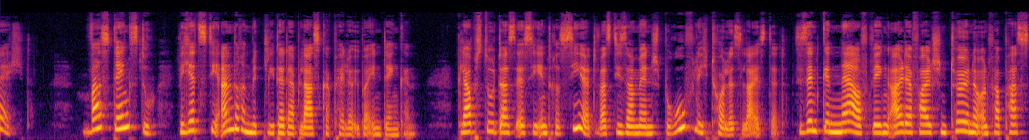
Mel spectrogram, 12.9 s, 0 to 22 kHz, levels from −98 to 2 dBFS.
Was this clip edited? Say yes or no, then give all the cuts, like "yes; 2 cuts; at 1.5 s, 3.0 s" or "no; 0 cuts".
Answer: yes; 1 cut; at 9.9 s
